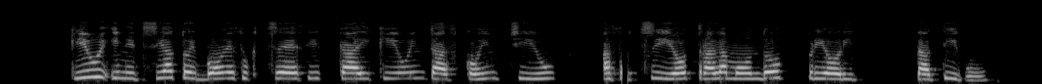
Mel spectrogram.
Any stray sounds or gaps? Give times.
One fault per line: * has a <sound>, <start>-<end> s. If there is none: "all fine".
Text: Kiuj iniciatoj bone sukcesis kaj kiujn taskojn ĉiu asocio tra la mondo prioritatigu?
* has a dropout, 6.2-6.3 s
